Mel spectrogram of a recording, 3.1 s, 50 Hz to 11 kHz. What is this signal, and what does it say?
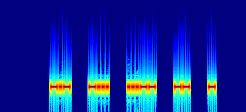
Morse code, heard as a keyed tone, about 42 wpm, spaced as for 25 wpm, 700 Hz. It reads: KB3MT
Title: USA Call Signs - 5 Characters - 3x Character Spacing - 45wpm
